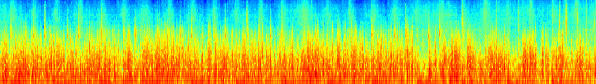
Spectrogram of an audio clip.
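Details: Heavy wind buffets the microphone, with a steady roar and rhythmic crunching from a dog sledge run across snow near Riisitunturi, Finland, in March.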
